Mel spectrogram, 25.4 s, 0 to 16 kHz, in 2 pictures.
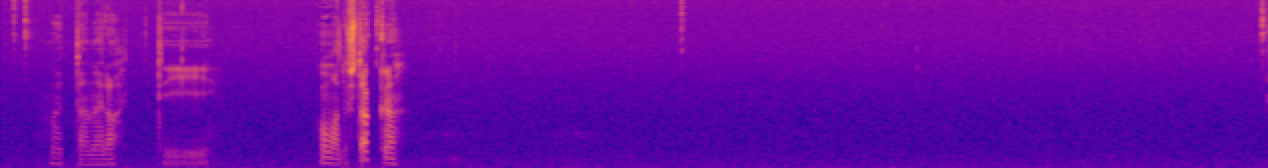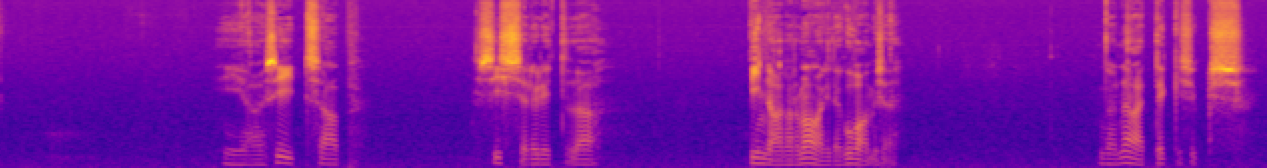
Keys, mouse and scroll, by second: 0.1 click, 6.8 click, 21.3 click, 22.7-23.3 scroll up 3.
